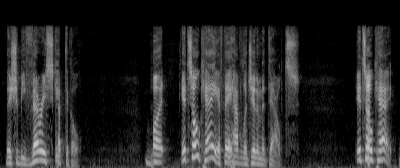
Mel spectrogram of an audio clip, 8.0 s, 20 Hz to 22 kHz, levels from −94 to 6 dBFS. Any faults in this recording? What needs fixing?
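The speech has a grainy, breathy edge throughout. This is likely Bluetooth LC3 compression at 48 kbps. Raising the LE Audio bitrate would prevent it.

Lost LE Audio frames cause brief dropouts at 1.12–1.18 s, 3.02–3.08 s and 7.35–7.40 s. A scattered patch also occurs at 4.56–4.70 s, with its longest gap about 30 ms. The decoder refills each gap by reusing the last spectrum with random signs. A stronger, less congested Bluetooth link would prevent these dropouts.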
